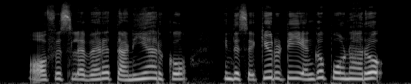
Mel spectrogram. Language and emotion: Tamil, fearful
